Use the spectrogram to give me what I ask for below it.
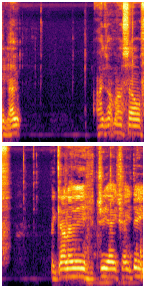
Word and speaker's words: Ghaaleri: to put the Galler Gallery yes Gallery I'm told you pronounce it Gallery when I I would I would want to pronounce it Galler or G any who it's as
